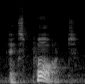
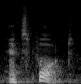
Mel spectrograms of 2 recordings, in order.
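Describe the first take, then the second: First: The stress is on the second syllable. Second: The same.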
